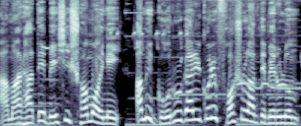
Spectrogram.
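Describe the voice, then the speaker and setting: A man voicing a brisk, loud village farmer husband in a cartoon story. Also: high voice, expressive. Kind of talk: Bengali cartoon moral-story voice acting. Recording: music behind the voice.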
